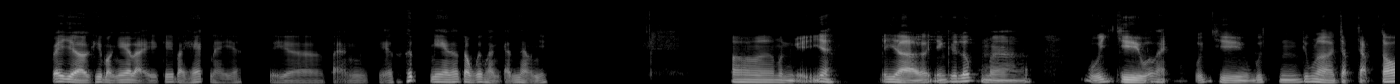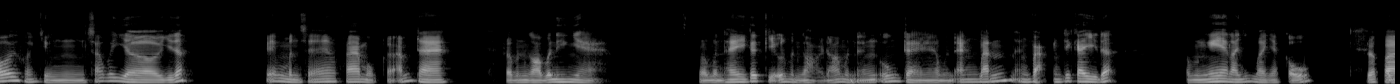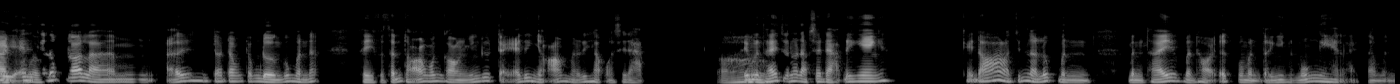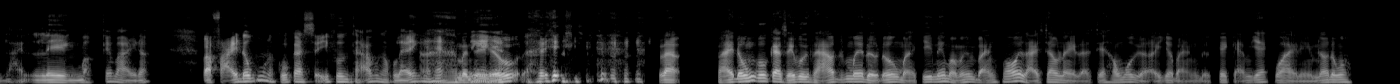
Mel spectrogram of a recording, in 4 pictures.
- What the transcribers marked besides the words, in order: tapping; horn; laughing while speaking: "hiểu. Đấy"; laugh
- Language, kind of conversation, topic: Vietnamese, podcast, Bài hát nào luôn chạm đến trái tim bạn mỗi khi nghe?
